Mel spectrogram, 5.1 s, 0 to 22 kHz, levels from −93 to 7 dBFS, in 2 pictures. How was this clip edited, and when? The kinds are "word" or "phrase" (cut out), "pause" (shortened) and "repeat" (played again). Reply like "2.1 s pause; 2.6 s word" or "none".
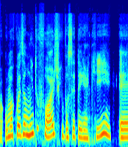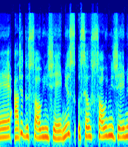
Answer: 2.9 s word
